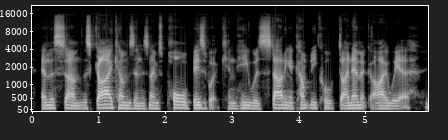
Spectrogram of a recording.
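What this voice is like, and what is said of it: New Zealand accent. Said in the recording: “you probably tell by the accent, I'm originally from New Zealand”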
